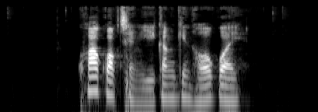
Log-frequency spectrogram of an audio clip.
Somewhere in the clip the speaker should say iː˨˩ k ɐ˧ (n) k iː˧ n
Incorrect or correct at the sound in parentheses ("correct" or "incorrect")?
incorrect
